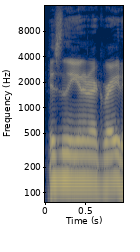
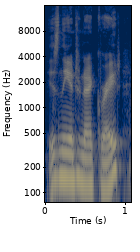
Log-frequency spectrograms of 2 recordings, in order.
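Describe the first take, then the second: First: It sounds sarcastic and weary. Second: It sounds sincere and enthusiastic. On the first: The speaker is fed up with everyone having a voice. "And now in 2017, people are like" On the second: The speaker truly welcomes everyone having a voice. "In 2007, it was like"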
